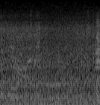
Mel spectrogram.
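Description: Faint, indistinct voices of people talking in the background over a steady hiss.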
